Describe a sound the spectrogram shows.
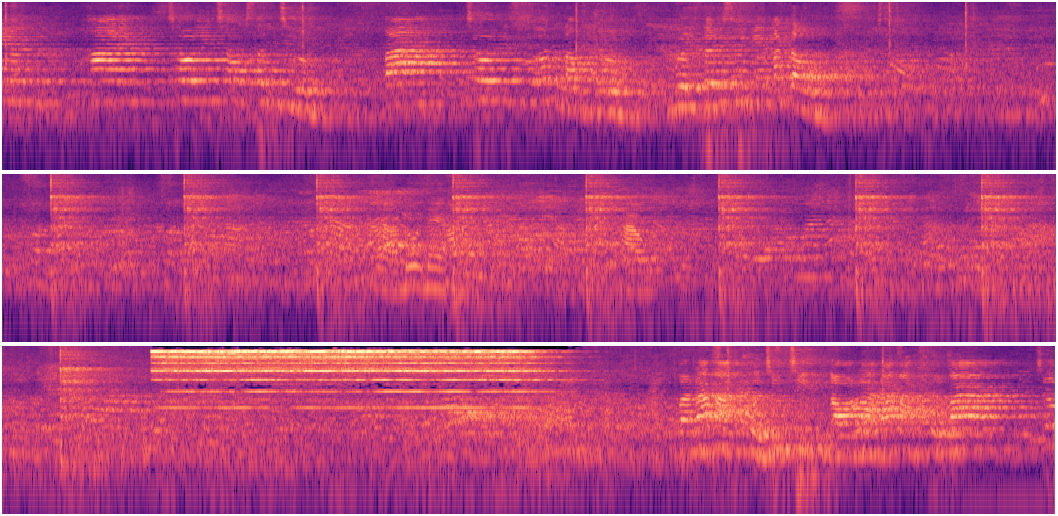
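A woman speaks with animation through a microphone and loudspeakers in an echoing hall.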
